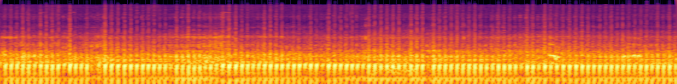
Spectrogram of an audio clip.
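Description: A dirt bike engine putters loudly at low speed, close by.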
